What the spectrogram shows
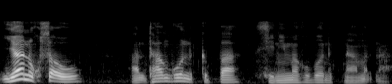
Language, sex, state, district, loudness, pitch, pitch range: Garo, male, Meghalaya, South Garo Hills, -23 LUFS, 105 Hz, 95-125 Hz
